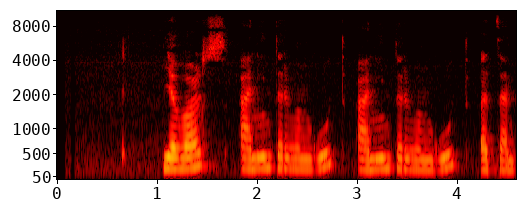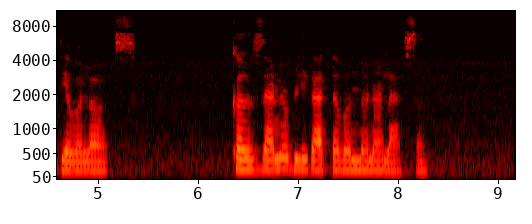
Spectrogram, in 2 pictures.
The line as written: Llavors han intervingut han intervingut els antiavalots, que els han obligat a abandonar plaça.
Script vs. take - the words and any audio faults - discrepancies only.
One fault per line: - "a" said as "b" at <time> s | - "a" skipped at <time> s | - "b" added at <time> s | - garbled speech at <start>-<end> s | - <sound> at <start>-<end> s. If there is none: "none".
none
